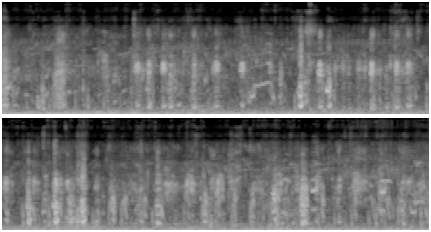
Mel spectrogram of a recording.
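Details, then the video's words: A flock of ducks gives rapid, overlapping quacks in a constant chattering mass, with brief higher chirps from other birds scattered among them. "Duck Quack Sound Effect with Birds Chirping for Relaxation"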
